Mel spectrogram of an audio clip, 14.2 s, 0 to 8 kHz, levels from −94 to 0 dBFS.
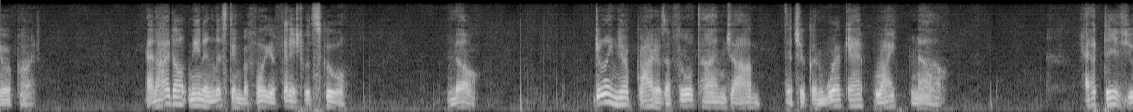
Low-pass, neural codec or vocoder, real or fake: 7.2 kHz; codec, 44.1 kHz, 2.6 kbps, DAC; fake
